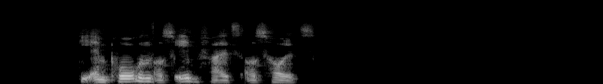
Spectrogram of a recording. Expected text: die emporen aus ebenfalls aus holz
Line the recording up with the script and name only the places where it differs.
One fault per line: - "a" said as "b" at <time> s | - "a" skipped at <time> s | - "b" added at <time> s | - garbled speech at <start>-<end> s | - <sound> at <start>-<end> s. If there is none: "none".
none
